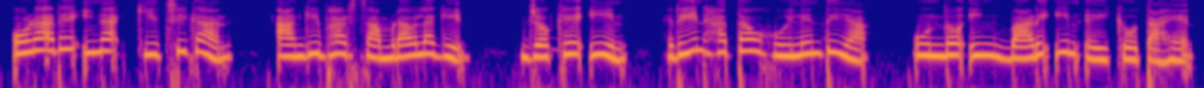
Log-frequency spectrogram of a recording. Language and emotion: Santali, sad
